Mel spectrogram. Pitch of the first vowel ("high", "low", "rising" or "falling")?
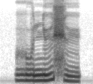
low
